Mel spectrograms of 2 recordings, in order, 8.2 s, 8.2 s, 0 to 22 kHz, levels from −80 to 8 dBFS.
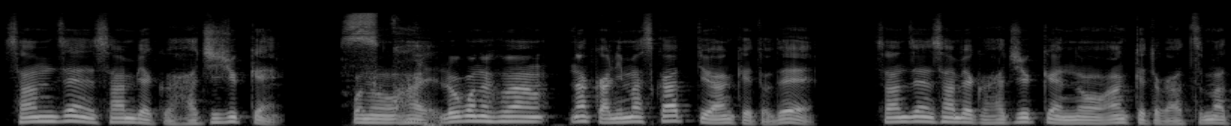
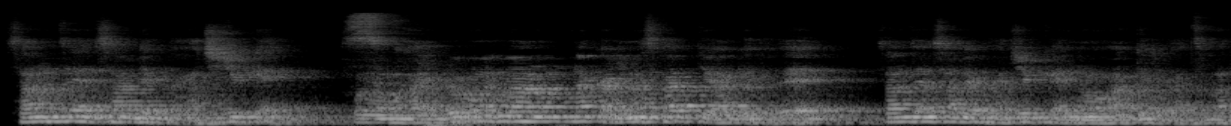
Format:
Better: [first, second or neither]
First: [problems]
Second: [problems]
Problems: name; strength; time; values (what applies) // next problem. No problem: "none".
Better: first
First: none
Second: room echo; noticeable; dies away in 1.2 s // off-mic speech; far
